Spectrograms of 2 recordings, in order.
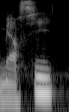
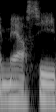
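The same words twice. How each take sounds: First: It is said with a French accent. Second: It is said with an Australian accent. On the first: This is the correct way to say it. The speaker calls it right. "I should be saying merci" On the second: The speaker can't be bothered to say it properly. The speaker calls it wrong. "I'm going to say merci because it's boring"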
